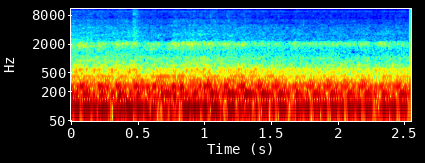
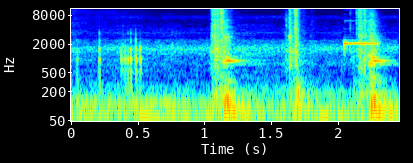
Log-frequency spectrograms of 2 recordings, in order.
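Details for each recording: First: Auction V8 from a rear-end-damaged project truck that was apparently sorted mechanically, heard on an exhaust walk-around: a deep, even burble with a steady exhaust pulse and no knocks or ticks. It is a normal, healthy idle. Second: Auction vehicle, not expected to start, cranked to hear the engine turn over: just three dull clunks about half a second apart with no cranking rhythm. The starter engages but the engine is seized, locked right up.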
